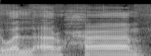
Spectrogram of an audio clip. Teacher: را ساکن سے پہلے زبر ہے اس لیے پر پڑھا جائے گا، ہا الف مدہ ہے، ایک الف کی مقدار کے برابر کھینچ کر پڑھیں گے، اور یہاں پر وقف مطلق ہے، آپ رک سکتے ہیں، ملا کر بھی پڑھ سکتے ہیں، تو یہاں پر میم ساکن پڑھا جائے گا وقف کی صورت میں۔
